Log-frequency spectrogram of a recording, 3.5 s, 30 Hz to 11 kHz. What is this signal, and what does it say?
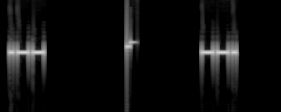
Morse code, heard as a keyed tone, about 25 wpm, 700 Hz. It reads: W G
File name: Single-Letter-Number-25wpm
